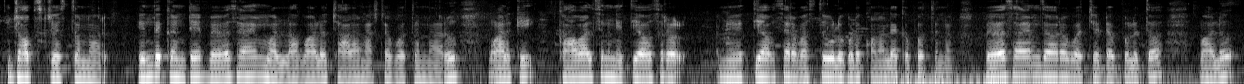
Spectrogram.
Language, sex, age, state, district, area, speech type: Telugu, male, 18-30, Andhra Pradesh, Sri Balaji, rural, spontaneous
